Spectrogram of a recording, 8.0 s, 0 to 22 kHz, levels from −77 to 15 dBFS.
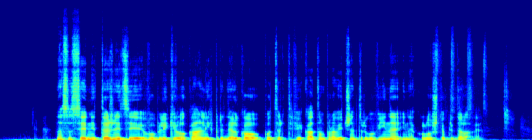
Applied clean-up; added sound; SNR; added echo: neural mask model DeepFilterNet 3.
